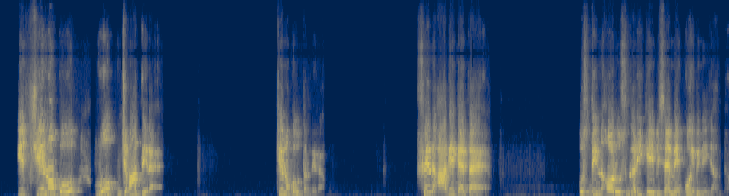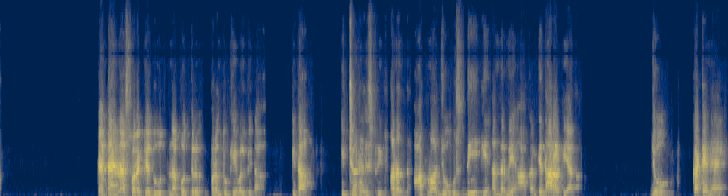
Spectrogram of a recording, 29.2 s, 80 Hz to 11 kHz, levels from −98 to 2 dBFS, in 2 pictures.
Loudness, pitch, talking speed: -21 LUFS, 285 Hz, 125 wpm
